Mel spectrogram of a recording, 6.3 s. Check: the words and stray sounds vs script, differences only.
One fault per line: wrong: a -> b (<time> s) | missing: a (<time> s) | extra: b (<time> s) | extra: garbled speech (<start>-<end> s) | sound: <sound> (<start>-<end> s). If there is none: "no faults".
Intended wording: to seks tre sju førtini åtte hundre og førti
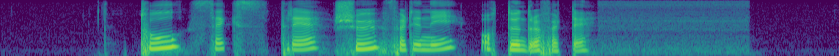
no faults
